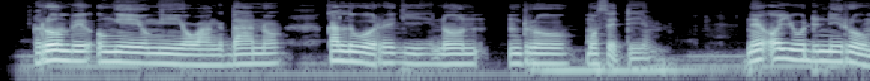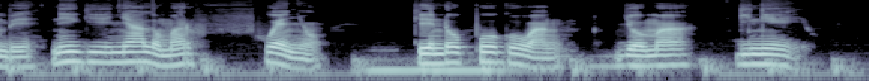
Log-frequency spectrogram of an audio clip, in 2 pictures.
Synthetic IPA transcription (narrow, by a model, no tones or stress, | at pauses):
ɾombeʔoŋejoŋɪjɔwaŋd̪anɔ | kalwoɾeɡɪno | ndɾomɔsɛtɪm | nɛʔɔjʊdnɪɾombenɪɡɪɲalɔmar | fwɛɲɔ̰ | kendopoɡowaŋd͡ʒɔmaɡɪŋejo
